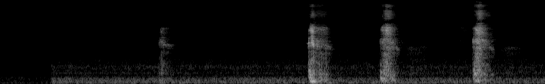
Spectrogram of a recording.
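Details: Three sharp sneezes in quick succession after a softer one, over steady room hum, from a female with allergies who has been sneezing since the previous night; repeated allergic sneezing.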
